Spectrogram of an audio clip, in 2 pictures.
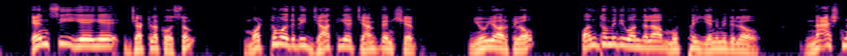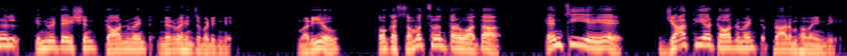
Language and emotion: Telugu, neutral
